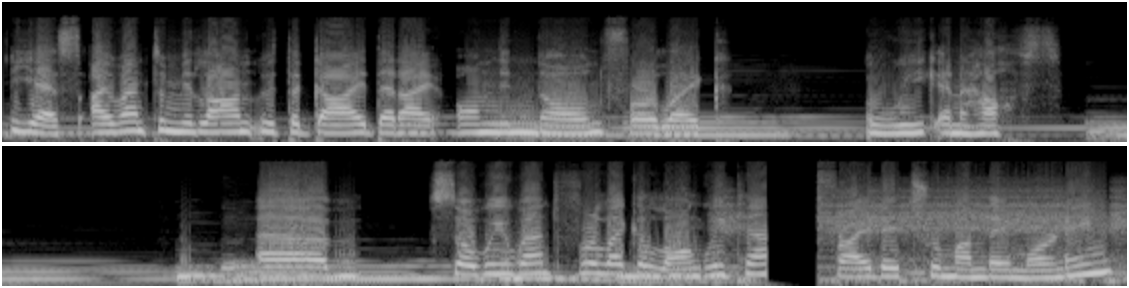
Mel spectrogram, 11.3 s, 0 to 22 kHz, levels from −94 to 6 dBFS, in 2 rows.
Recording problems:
distortion; slight; 9% of the sound clipped
background music; loud; throughout; 6 dB below the speech
audio cutting out; at 9.5 s

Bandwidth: 14.5 kHz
